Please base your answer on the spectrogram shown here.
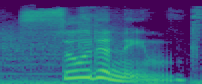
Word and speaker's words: pseudonym: Перша літера пі тут не вимовляється, тому запам'ятовуємо pseudonim.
